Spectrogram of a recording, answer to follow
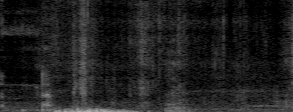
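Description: A dog sniffing close to the microphone, a short run of rough breaths lasting about a second.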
